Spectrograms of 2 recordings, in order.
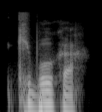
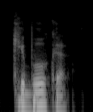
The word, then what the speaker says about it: Kibuka: So people in America pronounce it Kibuka. But when I'm in Uganda, they say Chibuka. It's like a C-I or C-H-I or something like that.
